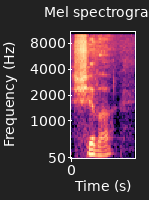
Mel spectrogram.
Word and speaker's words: Shiva: The very word Shiva, as we say it properly, Shiva, means auspiciousness.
